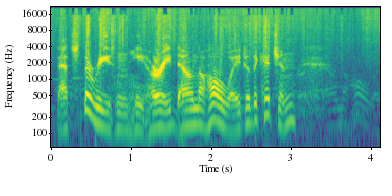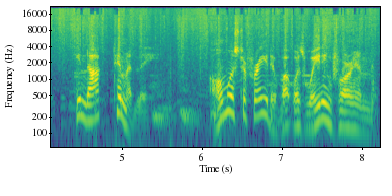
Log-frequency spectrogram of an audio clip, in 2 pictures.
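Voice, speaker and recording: A man narrating a children's Christmas read-along record in an animated, conversational way, addressing the listener with dramatic pauses, on a vintage 1980 vinyl recording. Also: medium pitch, low-quality recording. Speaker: storyteller. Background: music.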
